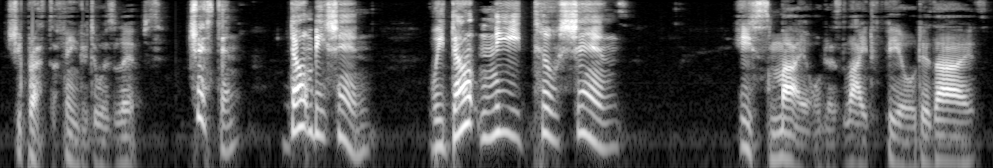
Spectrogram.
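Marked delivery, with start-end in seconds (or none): 1.9-6.3 Taylor voice. A narrator's reading. Taylor hushing Tristan.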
